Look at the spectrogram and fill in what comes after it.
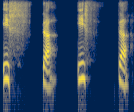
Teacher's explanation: The fa is longer. You can let it run, and it's airy. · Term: rakhawa letter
